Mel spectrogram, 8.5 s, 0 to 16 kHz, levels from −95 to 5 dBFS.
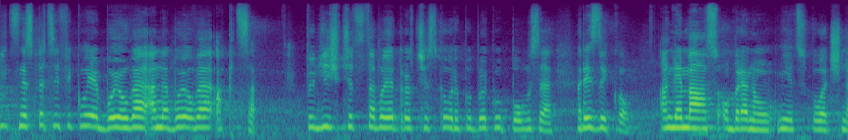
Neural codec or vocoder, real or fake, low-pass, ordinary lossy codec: codec, 32 kHz, 1.9 kbps, SNAC; fake; 14.4 kHz; AAC, 64 kbps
